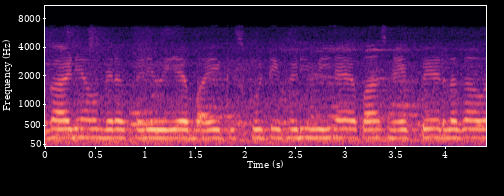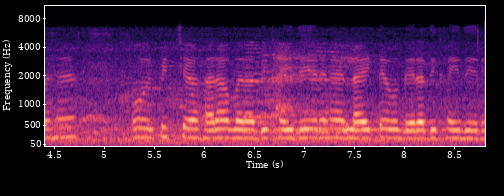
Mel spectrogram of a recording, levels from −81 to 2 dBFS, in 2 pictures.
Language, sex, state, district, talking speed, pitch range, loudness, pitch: Hindi, female, Rajasthan, Bikaner, 205 wpm, 195-205 Hz, -15 LUFS, 200 Hz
